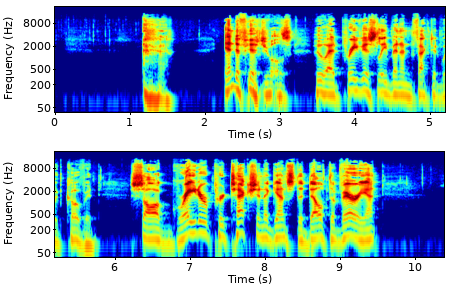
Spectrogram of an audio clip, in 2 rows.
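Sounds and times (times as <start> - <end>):
throat clearing: 1.2 - 1.6
speech: 2.3 - 9.6.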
